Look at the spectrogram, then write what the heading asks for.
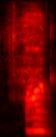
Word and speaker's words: Aang: Aang. Aang. That rhymes with Meng.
